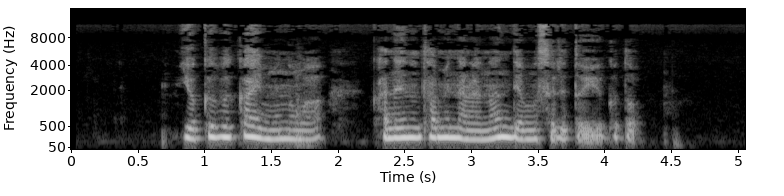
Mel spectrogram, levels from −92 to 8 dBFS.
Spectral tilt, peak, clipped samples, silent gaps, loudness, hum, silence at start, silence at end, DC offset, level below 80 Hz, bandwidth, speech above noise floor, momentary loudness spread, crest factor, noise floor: -5 dB/octave; -6 dBFS; under 0.1%; none; -19 LUFS; none; 0.85 s; 0.8 s; under 0.1%; -62 dBFS; 11.5 kHz; 48 dB; 14 LU; 14 dB; -66 dBFS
